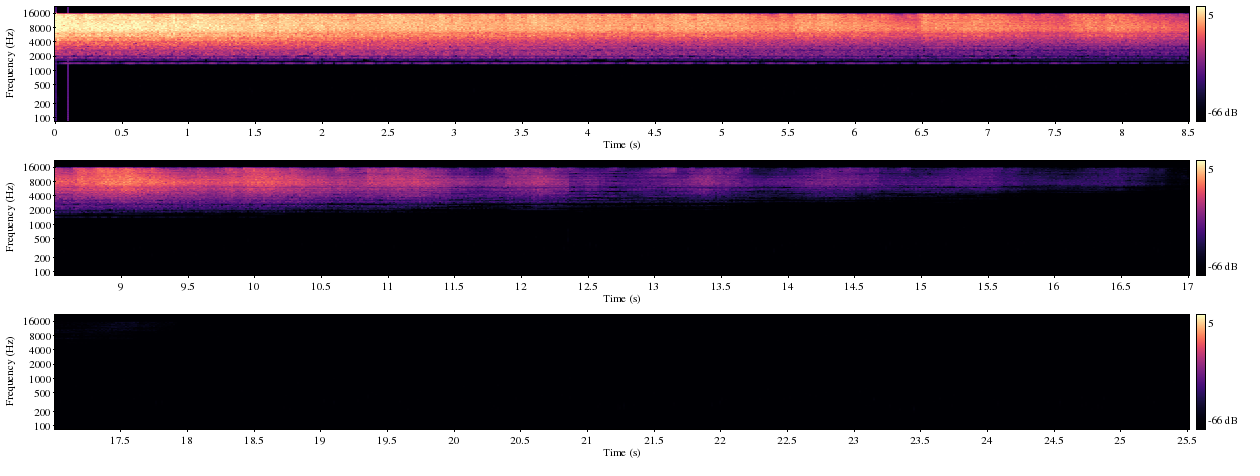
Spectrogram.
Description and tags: Layer this sample with any cymbal sample to instantly turn it into a sizzle cymbal! This is the sound of the rivets rattling on the surface of the cymbal including louder and softer sounds as the cymbal sways.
